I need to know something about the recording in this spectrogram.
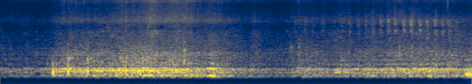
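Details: Asian honey bees from a nest built at the front of a house four years ago, as the nest is being taken: a dense, steady droning hum, swelling and easing in loudness, with faint background voices.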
